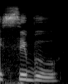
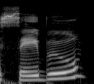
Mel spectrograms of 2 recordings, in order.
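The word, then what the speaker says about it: Cebu: that the guy alphabet the letter e can be pronounced e or E like the letter I so I say siuu and I know some people say seu but usually it's either SIU or sebu good question all right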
